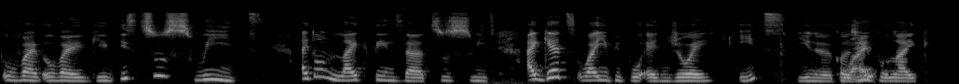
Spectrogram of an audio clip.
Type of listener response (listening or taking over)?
listening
